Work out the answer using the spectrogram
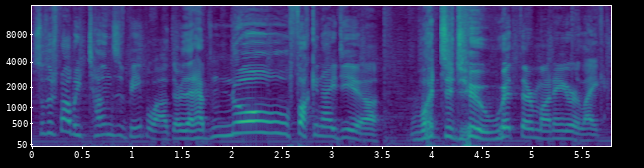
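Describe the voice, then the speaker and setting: Rambling young man, lively voice. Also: sits high, moderate pace, faint music behind. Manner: rambling, heavy use of "like". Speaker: co-host playing a video game. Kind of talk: casual chat over gameplay.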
